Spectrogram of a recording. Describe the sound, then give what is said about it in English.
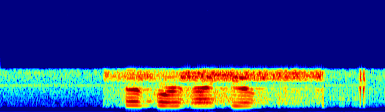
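Cancellation tones crackle over a dispatch radio: about a second of steady electronic tones stepping through a few pitches, thin and band-limited, then a soft hiss and a brief blip. “I'm gonna drop your cancellation tones now.”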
